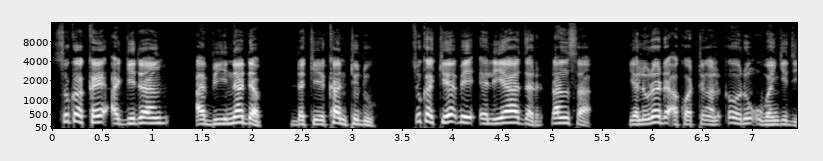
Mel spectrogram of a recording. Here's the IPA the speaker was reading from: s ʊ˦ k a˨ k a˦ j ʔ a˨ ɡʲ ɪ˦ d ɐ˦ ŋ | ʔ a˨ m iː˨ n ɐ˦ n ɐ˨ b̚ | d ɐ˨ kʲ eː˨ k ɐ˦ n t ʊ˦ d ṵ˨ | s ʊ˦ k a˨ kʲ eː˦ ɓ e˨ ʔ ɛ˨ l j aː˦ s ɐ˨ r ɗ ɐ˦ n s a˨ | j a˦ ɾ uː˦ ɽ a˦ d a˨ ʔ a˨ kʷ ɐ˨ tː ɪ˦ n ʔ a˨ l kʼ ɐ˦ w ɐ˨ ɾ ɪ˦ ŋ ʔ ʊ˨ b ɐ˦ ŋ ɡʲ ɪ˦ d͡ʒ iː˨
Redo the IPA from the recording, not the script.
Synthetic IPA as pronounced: s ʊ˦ k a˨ k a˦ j ʔ a˨ ɡʲ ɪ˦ d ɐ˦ ŋ | ʔ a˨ b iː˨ n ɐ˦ d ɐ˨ b̚ | d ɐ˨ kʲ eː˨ k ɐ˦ n t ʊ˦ d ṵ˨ | s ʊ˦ k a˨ kʲ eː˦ ɓ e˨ ʔ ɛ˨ l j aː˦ z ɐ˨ r ɗ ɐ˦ n s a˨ | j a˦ l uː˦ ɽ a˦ d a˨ ʔ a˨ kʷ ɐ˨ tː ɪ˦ ŋ ʔ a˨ l kʼ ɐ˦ w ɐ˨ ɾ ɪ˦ ŋ ʔ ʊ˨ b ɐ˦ ŋ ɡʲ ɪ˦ d͡ʒ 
